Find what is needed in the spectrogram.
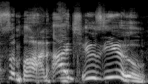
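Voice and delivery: high, rising heroic call-out; mock battle cry. Co-host calling on the curry like a champion, mock battle cry. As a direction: summon it like a cartoon hero. Mimics a game catchphrase with curry name.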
